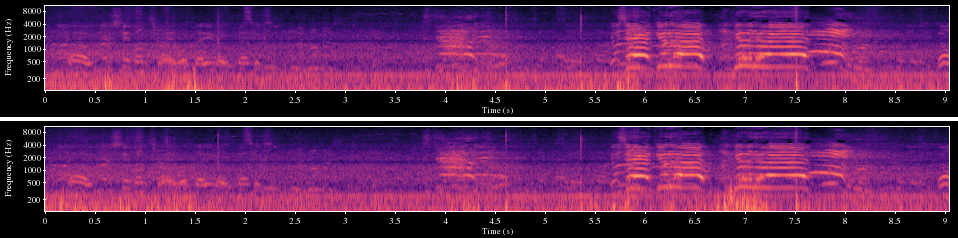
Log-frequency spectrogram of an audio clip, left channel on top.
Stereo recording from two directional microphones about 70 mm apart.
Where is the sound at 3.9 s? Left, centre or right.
Right.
